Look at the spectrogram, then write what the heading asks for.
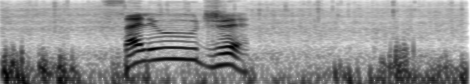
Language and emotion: Russian, positive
